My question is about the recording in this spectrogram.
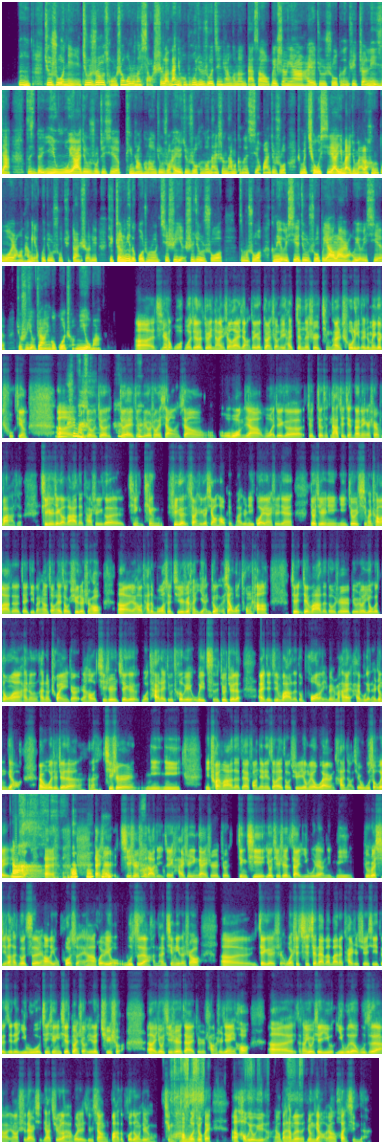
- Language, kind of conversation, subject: Chinese, podcast, 你有哪些断舍离的经验可以分享？
- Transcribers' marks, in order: teeth sucking; laugh; laughing while speaking: "啊"; chuckle; laugh; laughing while speaking: "情况"; other noise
